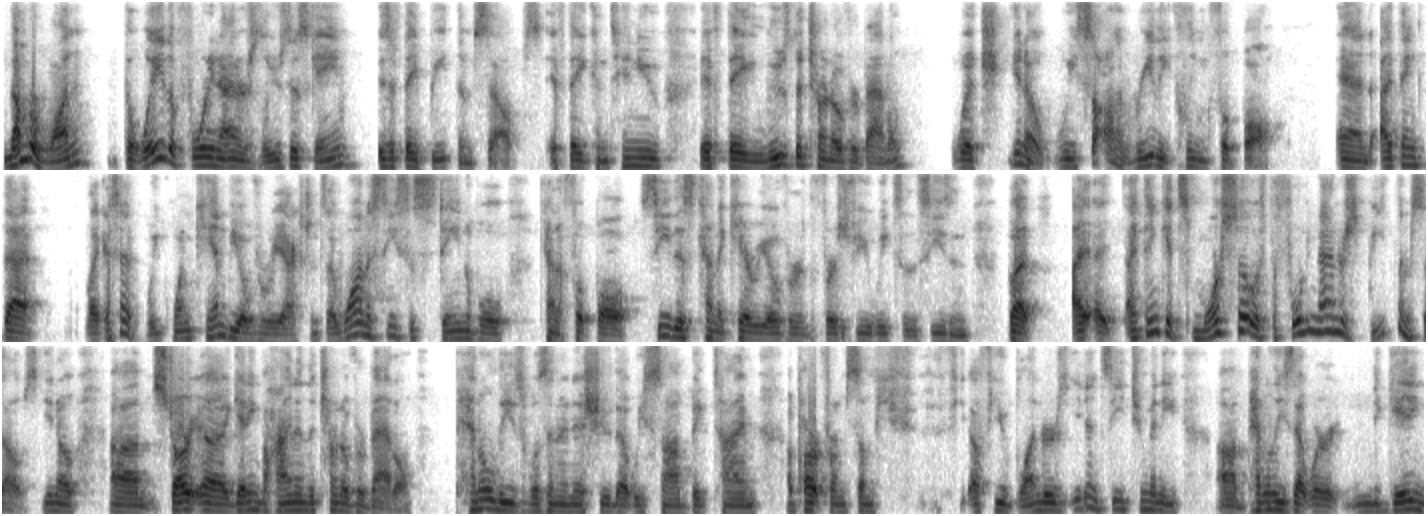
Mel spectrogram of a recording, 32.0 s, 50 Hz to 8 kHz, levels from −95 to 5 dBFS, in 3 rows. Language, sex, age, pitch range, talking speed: English, male, 30-49, 110-140 Hz, 215 wpm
